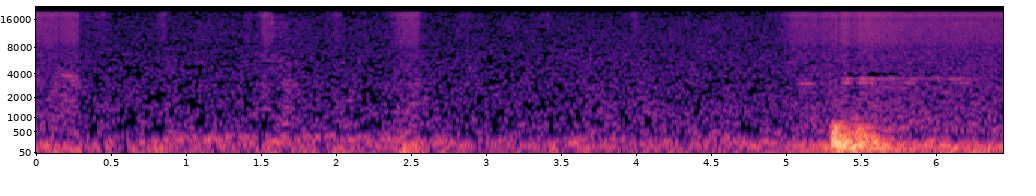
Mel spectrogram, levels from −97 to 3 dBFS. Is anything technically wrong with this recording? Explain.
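Yes. Throughout the speech, overdone noise removal is audible. A noise reducer set too aggressively cuts individual frequency bands whenever they sit close to its noise estimate. Soft parts of the voice get removed too. The background drops and breaks up into twinkling specks.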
